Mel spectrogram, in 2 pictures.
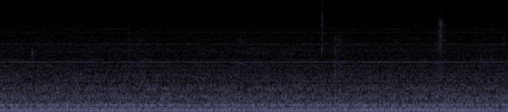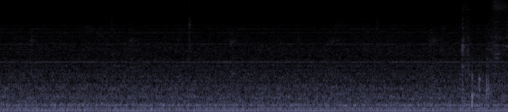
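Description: Metal knitting needles click and tap softly against each other.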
